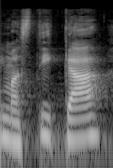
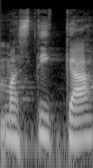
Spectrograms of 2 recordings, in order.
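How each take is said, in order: First: The middle consonant is a softer, breathier sound. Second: The middle consonant is a hard K sound. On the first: The speaker calls it right. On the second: The speaker calls it wrong.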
